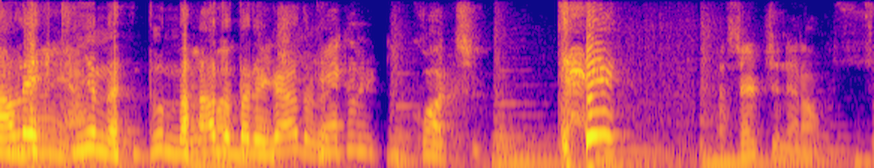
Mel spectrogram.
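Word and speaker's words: Heckler & Koch: Heckler e Koch. Tá certo, general? Se o senhor pronunciar errado, o senhor pode me corrigir, por gentileza? Qual a pronúncia, Guia? Heckler e Koch.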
